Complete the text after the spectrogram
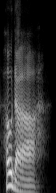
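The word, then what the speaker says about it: Hodah (הודאה): The commentaries explain that the name Yehuda, for Judah, shares the same root as the Hebrew word Hodiah, Hodah, H-O-D-A-A-H. Emphasis is on the H-O-D-A, which means acknowledgement or submission.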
